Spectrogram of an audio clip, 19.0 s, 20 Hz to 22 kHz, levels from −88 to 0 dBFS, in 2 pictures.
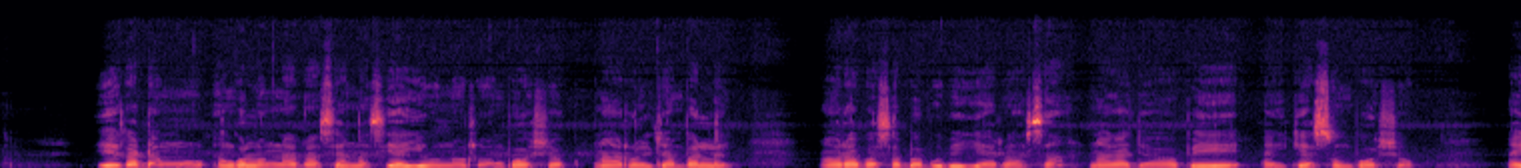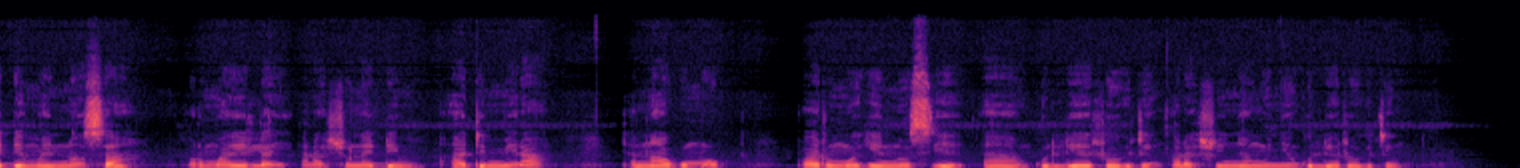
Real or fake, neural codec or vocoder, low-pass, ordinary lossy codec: real; none; 19.8 kHz; none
